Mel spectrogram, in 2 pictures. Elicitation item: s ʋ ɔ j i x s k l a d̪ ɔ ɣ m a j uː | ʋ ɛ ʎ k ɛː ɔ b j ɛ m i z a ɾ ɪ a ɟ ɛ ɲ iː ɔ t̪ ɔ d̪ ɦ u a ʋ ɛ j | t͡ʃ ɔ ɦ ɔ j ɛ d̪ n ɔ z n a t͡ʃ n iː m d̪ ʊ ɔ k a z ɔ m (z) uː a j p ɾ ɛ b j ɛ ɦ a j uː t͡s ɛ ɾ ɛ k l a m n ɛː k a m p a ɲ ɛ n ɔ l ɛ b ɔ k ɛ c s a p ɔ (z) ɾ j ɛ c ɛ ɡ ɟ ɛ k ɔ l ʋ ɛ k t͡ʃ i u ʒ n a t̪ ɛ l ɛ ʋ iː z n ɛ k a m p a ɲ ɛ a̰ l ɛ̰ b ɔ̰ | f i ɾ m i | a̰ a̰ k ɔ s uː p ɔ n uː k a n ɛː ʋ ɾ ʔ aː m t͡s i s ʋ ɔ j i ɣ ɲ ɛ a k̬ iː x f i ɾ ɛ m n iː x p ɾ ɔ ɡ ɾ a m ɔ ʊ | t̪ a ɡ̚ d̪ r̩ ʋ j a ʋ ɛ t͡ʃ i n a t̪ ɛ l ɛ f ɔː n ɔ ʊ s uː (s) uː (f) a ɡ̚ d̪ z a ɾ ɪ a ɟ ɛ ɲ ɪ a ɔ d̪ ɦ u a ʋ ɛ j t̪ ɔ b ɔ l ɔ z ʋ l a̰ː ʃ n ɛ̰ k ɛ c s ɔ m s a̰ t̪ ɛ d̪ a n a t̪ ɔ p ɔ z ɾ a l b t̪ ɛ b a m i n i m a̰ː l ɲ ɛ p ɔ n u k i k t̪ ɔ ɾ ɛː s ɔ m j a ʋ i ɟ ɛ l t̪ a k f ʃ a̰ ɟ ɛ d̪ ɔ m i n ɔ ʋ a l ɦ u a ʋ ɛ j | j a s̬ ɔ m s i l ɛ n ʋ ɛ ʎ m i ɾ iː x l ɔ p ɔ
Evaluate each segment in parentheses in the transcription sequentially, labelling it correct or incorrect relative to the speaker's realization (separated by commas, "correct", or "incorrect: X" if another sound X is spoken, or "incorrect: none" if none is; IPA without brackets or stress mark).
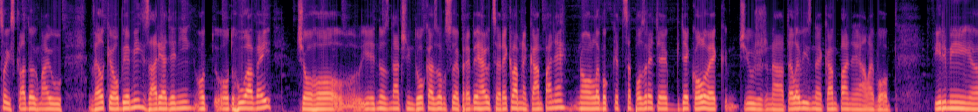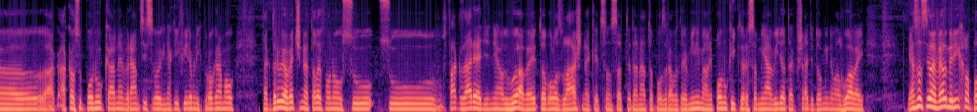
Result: incorrect: s, correct, correct, correct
